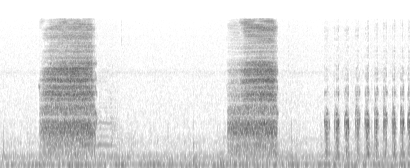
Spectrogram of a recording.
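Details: Barn owl nestlings that were not getting enough food; two loud, hoarse hissing screeches followed by a quick run of short, regularly spaced ticking calls.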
